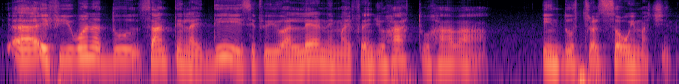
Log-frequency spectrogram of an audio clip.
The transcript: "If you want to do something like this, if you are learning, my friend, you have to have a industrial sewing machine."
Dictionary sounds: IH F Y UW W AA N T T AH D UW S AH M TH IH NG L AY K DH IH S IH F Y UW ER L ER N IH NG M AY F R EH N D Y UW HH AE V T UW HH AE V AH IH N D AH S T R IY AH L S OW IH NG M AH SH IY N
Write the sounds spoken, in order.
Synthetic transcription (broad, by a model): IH F Y UW W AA N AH D UW S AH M T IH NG L AY K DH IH S IH F Y UW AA L ER N IH NG M AY F R EH N D Y UW HH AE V T UW HH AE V AH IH N D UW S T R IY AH L S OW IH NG M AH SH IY N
